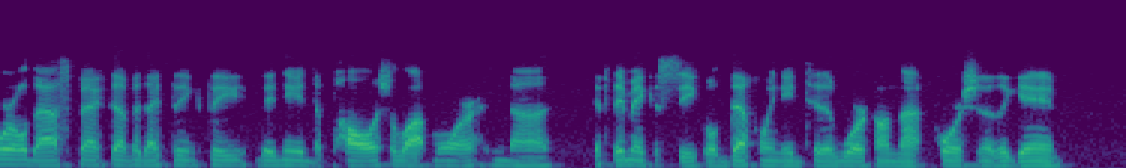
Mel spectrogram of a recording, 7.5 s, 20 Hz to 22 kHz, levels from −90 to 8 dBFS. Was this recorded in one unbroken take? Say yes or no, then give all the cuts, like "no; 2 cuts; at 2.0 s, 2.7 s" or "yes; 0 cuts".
yes; 0 cuts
